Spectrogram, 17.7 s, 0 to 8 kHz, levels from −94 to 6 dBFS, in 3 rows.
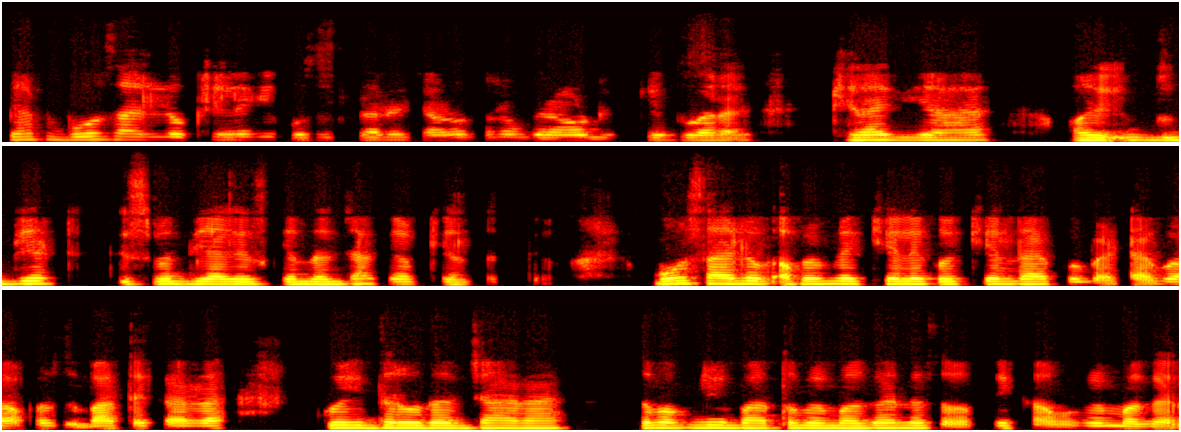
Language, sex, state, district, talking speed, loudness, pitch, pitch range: Hindi, male, Uttar Pradesh, Etah, 225 wpm, -21 LUFS, 145 Hz, 140-150 Hz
